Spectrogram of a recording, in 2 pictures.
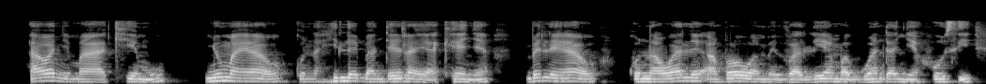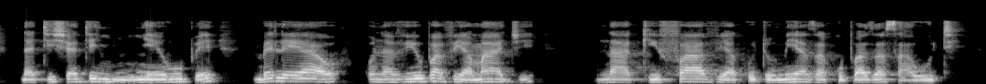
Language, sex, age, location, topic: Swahili, male, 18-24, Kisii, government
